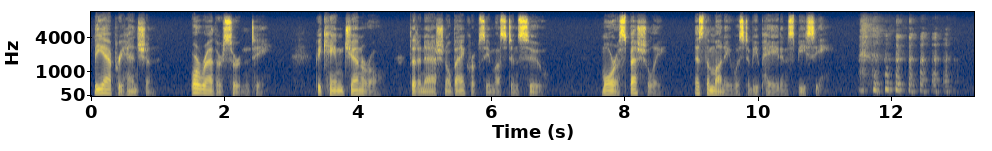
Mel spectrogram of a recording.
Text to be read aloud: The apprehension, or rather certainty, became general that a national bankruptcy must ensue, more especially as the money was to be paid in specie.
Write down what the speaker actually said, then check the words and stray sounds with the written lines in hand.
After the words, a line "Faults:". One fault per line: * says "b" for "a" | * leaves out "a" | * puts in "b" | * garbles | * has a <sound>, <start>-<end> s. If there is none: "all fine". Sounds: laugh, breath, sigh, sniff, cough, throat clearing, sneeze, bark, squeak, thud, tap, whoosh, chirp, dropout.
The apprehension, or rather certainty, became general that a national bankruptcy must ensue, more especially as the money was to be paid in specie.
Faults:
* has a laugh, 11.5-13.0 s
